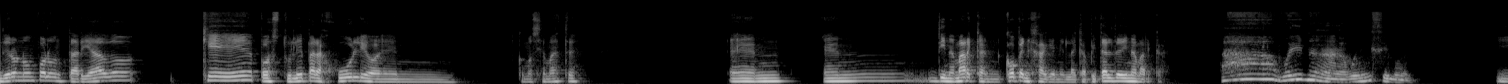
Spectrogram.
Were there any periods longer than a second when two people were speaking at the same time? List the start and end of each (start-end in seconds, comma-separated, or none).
none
